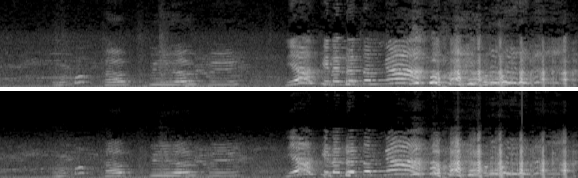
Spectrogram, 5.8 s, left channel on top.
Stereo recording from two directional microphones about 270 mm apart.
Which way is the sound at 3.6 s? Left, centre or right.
Left.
